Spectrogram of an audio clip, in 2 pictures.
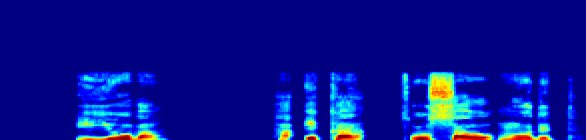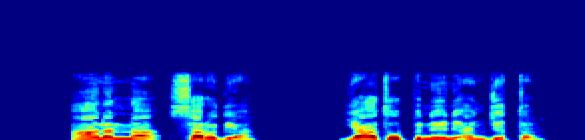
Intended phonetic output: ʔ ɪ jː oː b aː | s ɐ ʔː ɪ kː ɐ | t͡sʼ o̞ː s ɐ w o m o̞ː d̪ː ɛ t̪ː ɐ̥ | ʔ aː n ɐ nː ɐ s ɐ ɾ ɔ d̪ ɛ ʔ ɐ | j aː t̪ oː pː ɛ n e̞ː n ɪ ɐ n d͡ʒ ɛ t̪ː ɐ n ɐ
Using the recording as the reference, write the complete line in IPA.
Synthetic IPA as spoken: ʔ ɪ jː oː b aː | h ɐ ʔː ɪ kː ɐ | t͡sʼ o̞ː sː ɐ w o m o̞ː d̪ ɛ t̪ː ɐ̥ | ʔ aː n ɐ nː ɐ s ɐ ɾ ɔ d̪ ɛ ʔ ɐ | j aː t̪ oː pː ɛ n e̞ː n ɪ ɐ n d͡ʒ ɛ t̪ː ɐ n ɐ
